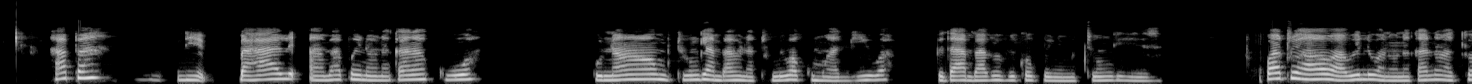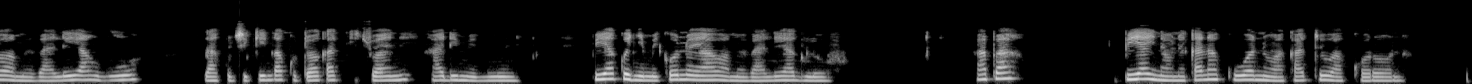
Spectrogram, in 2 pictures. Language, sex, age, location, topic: Swahili, female, 50+, Nakuru, health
